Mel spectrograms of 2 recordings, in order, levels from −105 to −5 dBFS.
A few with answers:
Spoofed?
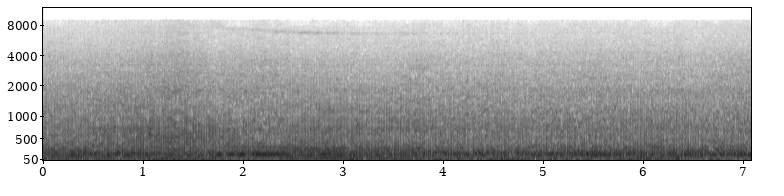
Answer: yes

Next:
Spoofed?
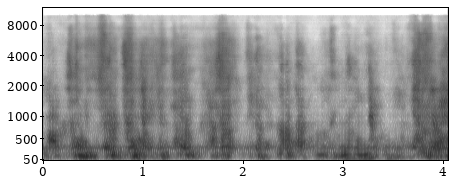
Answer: yes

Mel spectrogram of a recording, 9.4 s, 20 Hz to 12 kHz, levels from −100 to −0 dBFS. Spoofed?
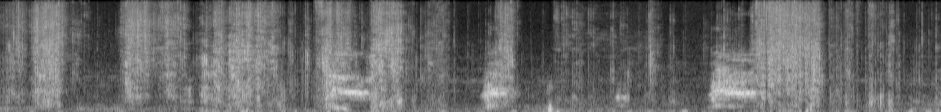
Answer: no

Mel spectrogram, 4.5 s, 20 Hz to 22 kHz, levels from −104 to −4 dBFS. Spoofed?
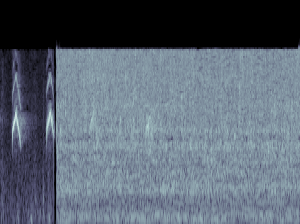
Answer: no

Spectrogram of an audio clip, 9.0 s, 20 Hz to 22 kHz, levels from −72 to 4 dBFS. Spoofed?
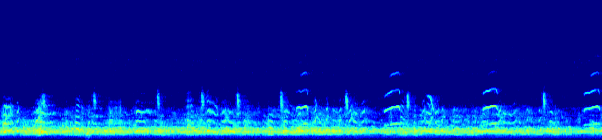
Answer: no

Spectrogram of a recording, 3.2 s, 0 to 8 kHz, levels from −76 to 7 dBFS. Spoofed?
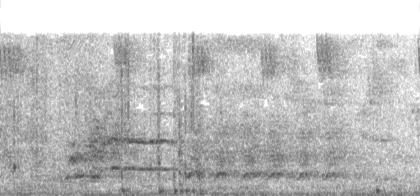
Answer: no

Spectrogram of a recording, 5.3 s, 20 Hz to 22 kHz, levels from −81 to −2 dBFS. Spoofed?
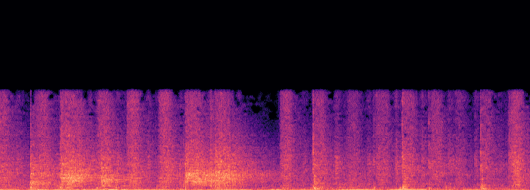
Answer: yes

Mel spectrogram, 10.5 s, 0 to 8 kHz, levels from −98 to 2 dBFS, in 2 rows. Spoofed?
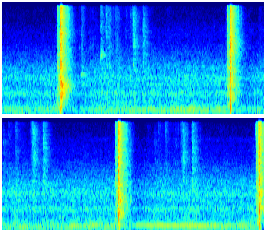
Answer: no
